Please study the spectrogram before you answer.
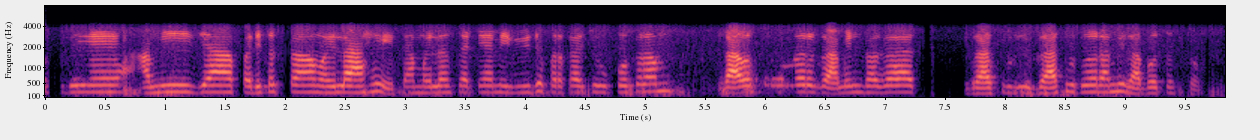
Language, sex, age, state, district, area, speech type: Marathi, female, 30-45, Maharashtra, Akola, urban, conversation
